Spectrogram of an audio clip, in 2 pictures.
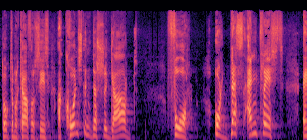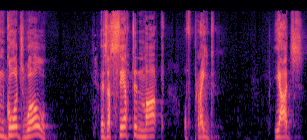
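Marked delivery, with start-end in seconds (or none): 1.2-10.4 slow, loud, weighty preaching; forceful, measured pulpit reading; emphatic quote reading. Real, not acted. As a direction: declaim each phrase with pauses. Reads a quotation emphatically.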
